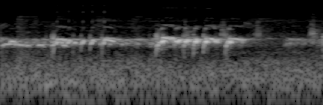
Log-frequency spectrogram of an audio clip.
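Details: Lure recording of a local zebra dove singing vigorously: steady, mid-pitched cooing broken into rapid stuttering pulses, growing louder midway, then fading into softer notes.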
